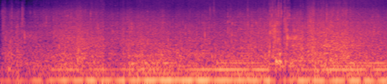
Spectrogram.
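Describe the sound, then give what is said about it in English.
The Notley River rushes against the rocky edge of Notley Dam in North Georgia, a dam completed during World War II. It makes a loud, continuous roar of churning water over a steady low droning hum. “Right now in North Georgia, at the Notley Dam, built and completed during World War II, and you're hearing the Notley River rushing up against the dam's rocky edge.”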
